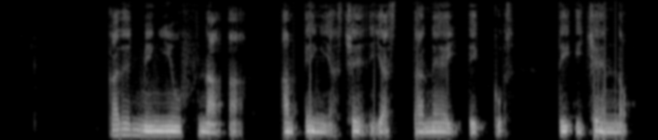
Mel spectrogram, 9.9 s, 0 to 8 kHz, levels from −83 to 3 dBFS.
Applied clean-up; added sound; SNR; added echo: none; none; none; none.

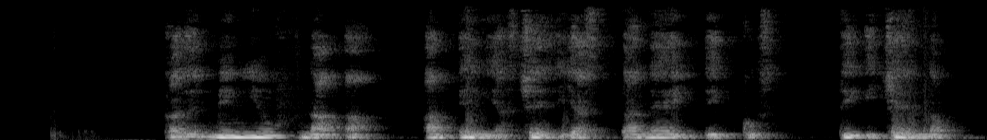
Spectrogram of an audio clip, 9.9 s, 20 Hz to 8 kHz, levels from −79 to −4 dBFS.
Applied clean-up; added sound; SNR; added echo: neural separator model SepFormer DNS4.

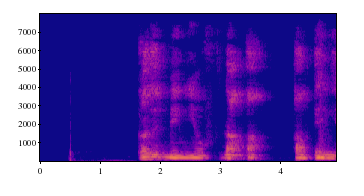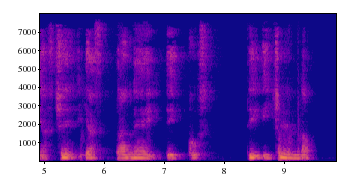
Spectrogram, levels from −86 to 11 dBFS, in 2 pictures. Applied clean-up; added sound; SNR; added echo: neural mask model DeepFilterNet 3.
